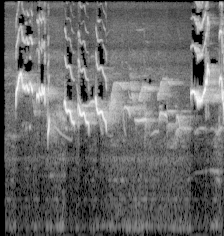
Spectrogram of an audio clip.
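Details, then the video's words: Oriental magpie-robin (kacer) provoked into agitated singing, unloading its repertoire of fill-in phrases: loud, rich whistled notes and rapid slurred trills in bursts, a brief quieter pause, then renewed high whistled phrases. "memancing emosi Kacer langsung panas emosi bongkar isian"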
